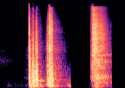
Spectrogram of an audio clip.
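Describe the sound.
A tape player's play button pressed: three hard mechanical thunks, two close together and a third after a short pause, each a dull, muffled clunk with no voices.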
